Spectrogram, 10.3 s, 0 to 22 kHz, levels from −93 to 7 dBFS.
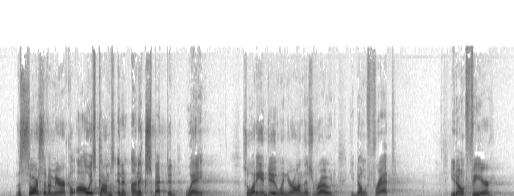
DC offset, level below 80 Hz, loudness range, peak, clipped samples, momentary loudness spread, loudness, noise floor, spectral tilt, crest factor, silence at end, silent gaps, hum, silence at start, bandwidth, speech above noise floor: under 0.1%; -64 dBFS; 6 LU; -4 dBFS; under 0.1%; 11 LU; -19 LUFS; -57 dBFS; -4.5 dB/octave; 16 dB; 0.4 s; none; none; 0.3 s; 17 kHz; 38 dB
